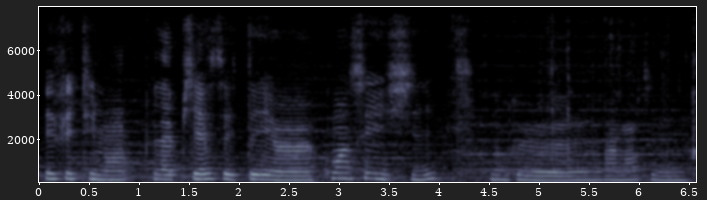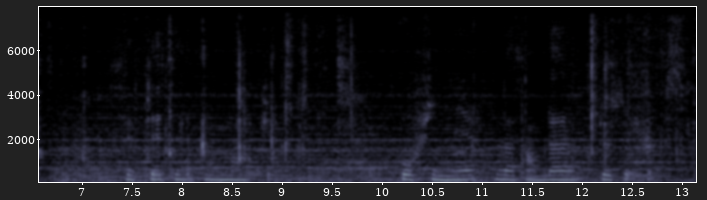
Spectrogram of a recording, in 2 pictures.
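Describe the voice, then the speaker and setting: A woman's voice: mid-range voice, level tone, slow pace, music in the background, low-quality recording. A woman talking through her finished puzzles in a casual vlog, hesitant, with many filler sounds and restarts. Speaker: puzzle vlogger.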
